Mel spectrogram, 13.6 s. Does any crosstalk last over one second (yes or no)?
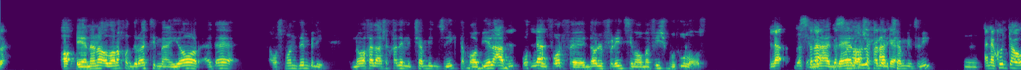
yes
